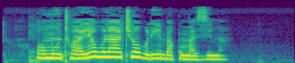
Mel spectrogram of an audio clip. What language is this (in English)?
Ganda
